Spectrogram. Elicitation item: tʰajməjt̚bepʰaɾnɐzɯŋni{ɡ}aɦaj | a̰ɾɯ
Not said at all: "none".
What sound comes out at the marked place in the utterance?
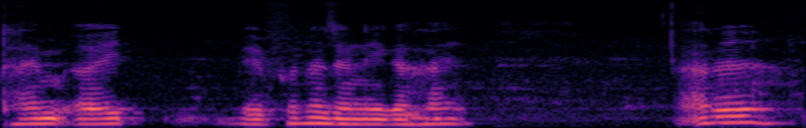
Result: ɡ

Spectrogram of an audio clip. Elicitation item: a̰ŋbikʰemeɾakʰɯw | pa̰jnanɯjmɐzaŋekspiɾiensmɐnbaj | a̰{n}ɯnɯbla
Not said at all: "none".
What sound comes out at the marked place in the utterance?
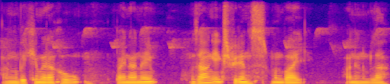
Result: n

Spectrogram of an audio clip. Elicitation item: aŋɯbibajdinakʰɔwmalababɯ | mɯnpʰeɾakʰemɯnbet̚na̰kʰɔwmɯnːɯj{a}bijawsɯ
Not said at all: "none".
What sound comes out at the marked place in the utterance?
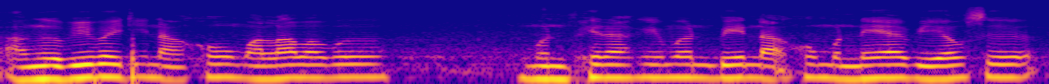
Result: a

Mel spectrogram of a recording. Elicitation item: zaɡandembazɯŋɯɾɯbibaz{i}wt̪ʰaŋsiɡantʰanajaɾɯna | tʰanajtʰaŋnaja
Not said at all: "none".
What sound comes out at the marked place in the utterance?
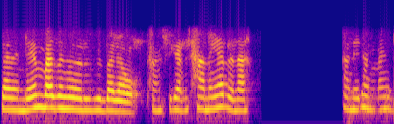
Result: a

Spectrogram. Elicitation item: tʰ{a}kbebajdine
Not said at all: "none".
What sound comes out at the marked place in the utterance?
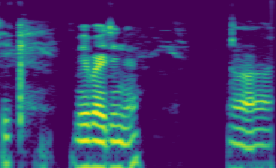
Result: i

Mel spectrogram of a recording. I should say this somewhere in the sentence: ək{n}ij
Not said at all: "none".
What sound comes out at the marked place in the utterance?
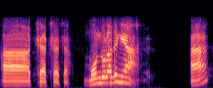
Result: n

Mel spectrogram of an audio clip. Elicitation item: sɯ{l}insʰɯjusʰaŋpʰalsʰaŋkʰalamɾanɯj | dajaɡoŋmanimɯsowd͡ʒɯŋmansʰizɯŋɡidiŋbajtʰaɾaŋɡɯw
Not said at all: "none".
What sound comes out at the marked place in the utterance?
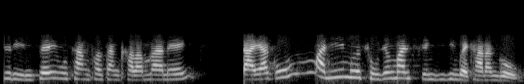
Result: ɾ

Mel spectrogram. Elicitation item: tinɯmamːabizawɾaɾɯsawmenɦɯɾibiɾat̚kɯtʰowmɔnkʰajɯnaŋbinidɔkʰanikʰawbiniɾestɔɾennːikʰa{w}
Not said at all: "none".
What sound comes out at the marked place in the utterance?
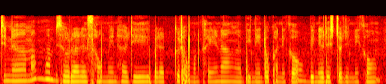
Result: w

